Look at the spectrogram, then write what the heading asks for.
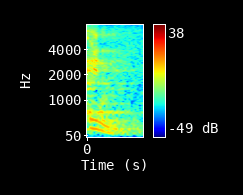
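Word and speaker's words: إن: Yang pertama dari alat-alat yang menjazam dua fiil ini adalah in. Cara bacanya di kasrah hamzanya dan disukun nunnya in.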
